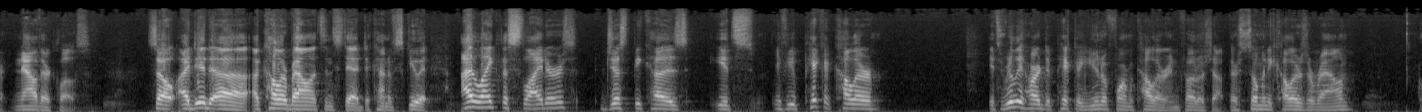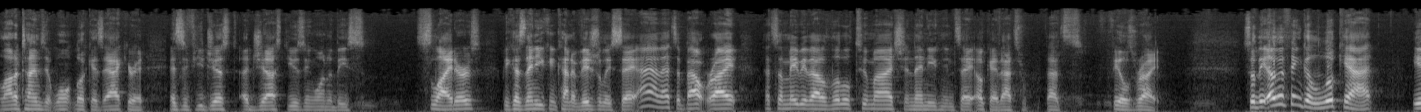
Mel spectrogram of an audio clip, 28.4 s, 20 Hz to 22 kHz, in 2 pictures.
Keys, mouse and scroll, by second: 21.9 click, 23.0 click, 28.2 click.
